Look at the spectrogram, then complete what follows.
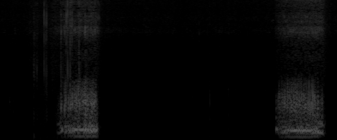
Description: Our little teacup Chihuahua snoring her head off!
